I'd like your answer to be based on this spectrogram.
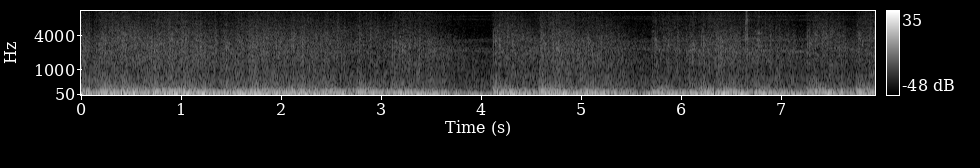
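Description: Artillery fire in the helicopter game Comanche Gold: a continuous low rumble of distant booms and explosions that rolls on for several seconds, easing briefly partway through and then swelling again.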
